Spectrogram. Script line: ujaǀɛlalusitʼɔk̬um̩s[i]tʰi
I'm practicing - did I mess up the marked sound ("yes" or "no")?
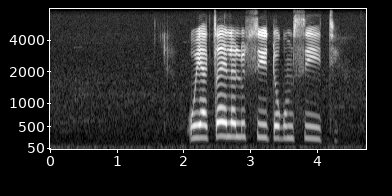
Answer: yes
